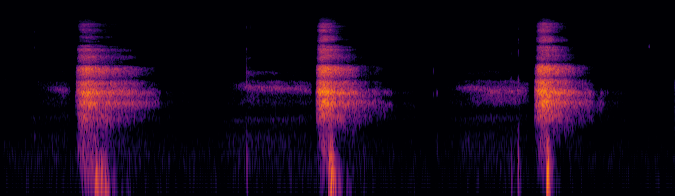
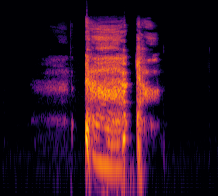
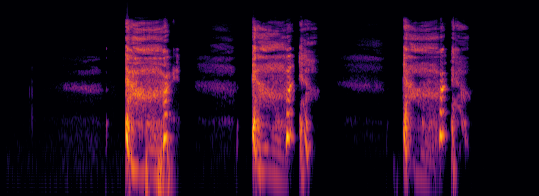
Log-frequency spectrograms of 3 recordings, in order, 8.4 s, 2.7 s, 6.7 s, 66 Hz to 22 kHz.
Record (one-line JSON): {"exhalation_length": "8.4 s", "exhalation_amplitude": 16474, "exhalation_signal_mean_std_ratio": 0.34, "cough_length": "2.7 s", "cough_amplitude": 32768, "cough_signal_mean_std_ratio": 0.43, "three_cough_length": "6.7 s", "three_cough_amplitude": 32767, "three_cough_signal_mean_std_ratio": 0.34, "survey_phase": "beta (2021-08-13 to 2022-03-07)", "age": "18-44", "gender": "Female", "wearing_mask": "No", "symptom_cough_any": true, "symptom_runny_or_blocked_nose": true, "symptom_sore_throat": true, "symptom_fatigue": true, "symptom_headache": true, "symptom_onset": "7 days", "smoker_status": "Never smoked", "respiratory_condition_asthma": false, "respiratory_condition_other": false, "recruitment_source": "Test and Trace", "submission_delay": "2 days", "covid_test_result": "Positive", "covid_test_method": "RT-qPCR", "covid_ct_value": 22.7, "covid_ct_gene": "N gene"}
